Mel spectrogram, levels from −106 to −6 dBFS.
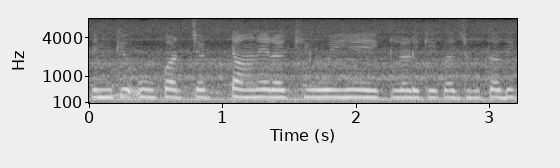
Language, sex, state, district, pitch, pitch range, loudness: Hindi, female, Jharkhand, Sahebganj, 260 Hz, 250-260 Hz, -25 LUFS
